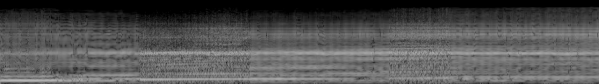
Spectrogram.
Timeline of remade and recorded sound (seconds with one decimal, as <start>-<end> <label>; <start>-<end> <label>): 0.0-1.4 remade; 1.4-2.5 recorded; 2.5-3.9 remade; 3.9-4.5 recorded; 4.5-6.0 remade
